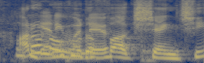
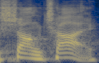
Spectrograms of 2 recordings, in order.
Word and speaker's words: Shang-Chi: dude shang-chi is I was mispronouncing it the whole time I was calling a Shang chai you know who the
